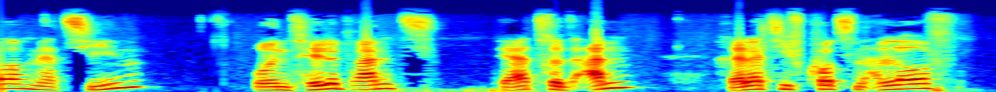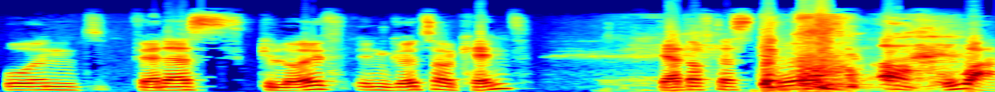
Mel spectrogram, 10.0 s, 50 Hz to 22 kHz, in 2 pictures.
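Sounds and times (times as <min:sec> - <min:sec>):
speech: 0:00.0 - 0:09.9
person sneezing: 0:08.1 - 0:09.9.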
